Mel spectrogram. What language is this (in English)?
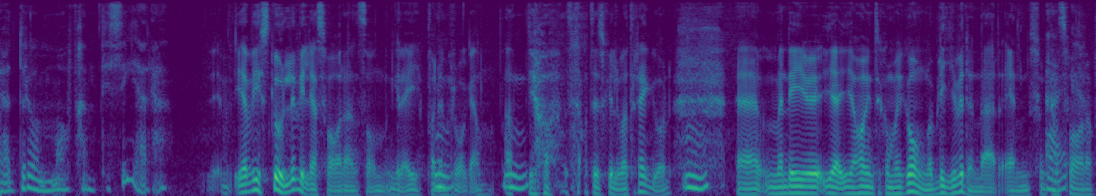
Swedish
